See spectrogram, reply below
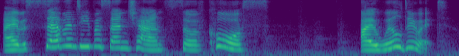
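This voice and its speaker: Woman game streamer, high voice, stuffy from a cold, excitable chat, faint music behind. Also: measured pace. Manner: excitable, laughs easily, bursts into high delight. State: stuffy nose and sore throat from a cold. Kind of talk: casual live-stream chat, reading game text aloud.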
